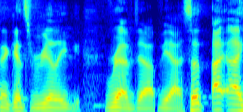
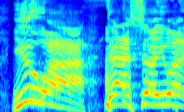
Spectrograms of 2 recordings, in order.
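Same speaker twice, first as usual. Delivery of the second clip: very high, loud, swooping caricatured Boston accent; 6 dB louder than usual. Mocking a stereotype of how people in Boston talk: caricatured Boston accent. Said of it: "that's a caricature".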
